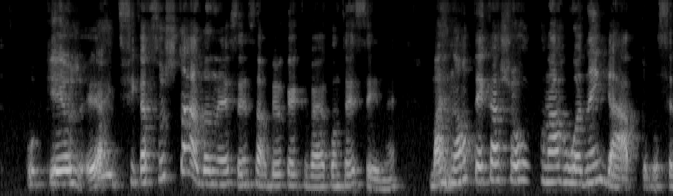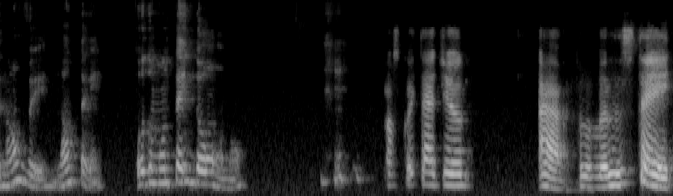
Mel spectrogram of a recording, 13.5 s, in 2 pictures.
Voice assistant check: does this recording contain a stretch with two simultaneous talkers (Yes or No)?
No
